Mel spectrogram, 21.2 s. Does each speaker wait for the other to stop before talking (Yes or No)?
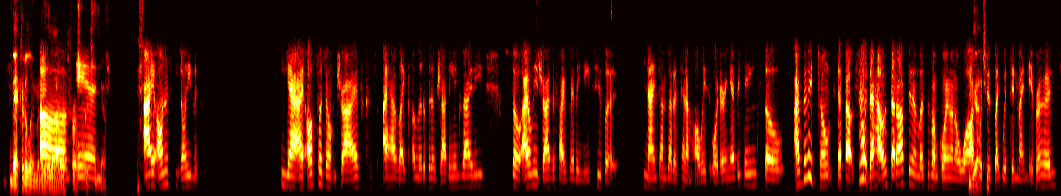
No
